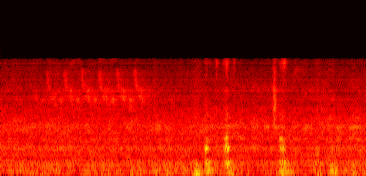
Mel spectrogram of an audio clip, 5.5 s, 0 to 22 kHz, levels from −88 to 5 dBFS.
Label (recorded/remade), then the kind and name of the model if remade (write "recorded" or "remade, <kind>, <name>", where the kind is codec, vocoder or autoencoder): remade, vocoder, WaveNeXt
